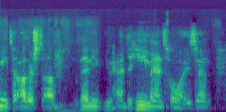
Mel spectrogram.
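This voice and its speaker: With a Spanish accent, a man speaks at a moderate pace in a dark, mellow tone. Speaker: panelist. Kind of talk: casual chat.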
